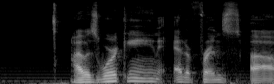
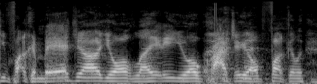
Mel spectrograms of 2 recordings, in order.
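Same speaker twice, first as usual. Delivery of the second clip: mock angry rant; 2 semitones higher, 7 dB louder than usual. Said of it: "you're thinking all this stuff".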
